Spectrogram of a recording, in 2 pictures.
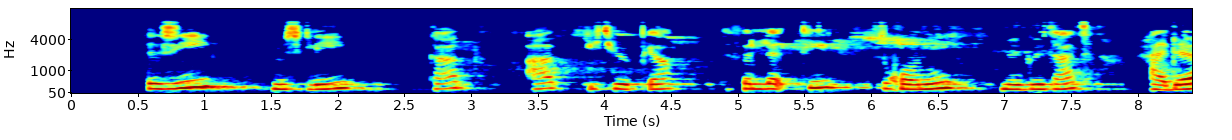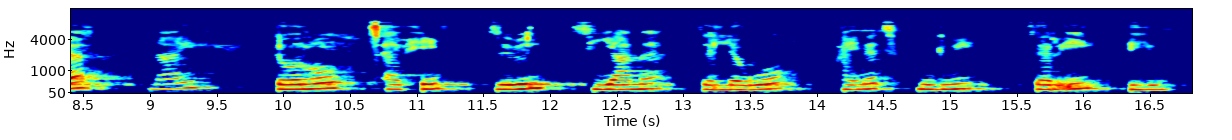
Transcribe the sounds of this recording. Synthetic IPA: ʔɨzimɨsli | kʰaβ | ʔaβʔit̪ʰijo̞pʼːjat̪ʰɐfɐlːɐt̪ʼt̪ʰːiz̥ɨxo̞numɨɡbɨt̪ʰat̪ | ħad̪ɐnaj | d̪̥oɾo̞t͡sʼɐβħiz̥ɨβɨlsɨjamɐz̥ɐlːɐwo̞ | ʕajnɐt̪mɨɡβi | z̥ɐɾʔiʔɨjːu

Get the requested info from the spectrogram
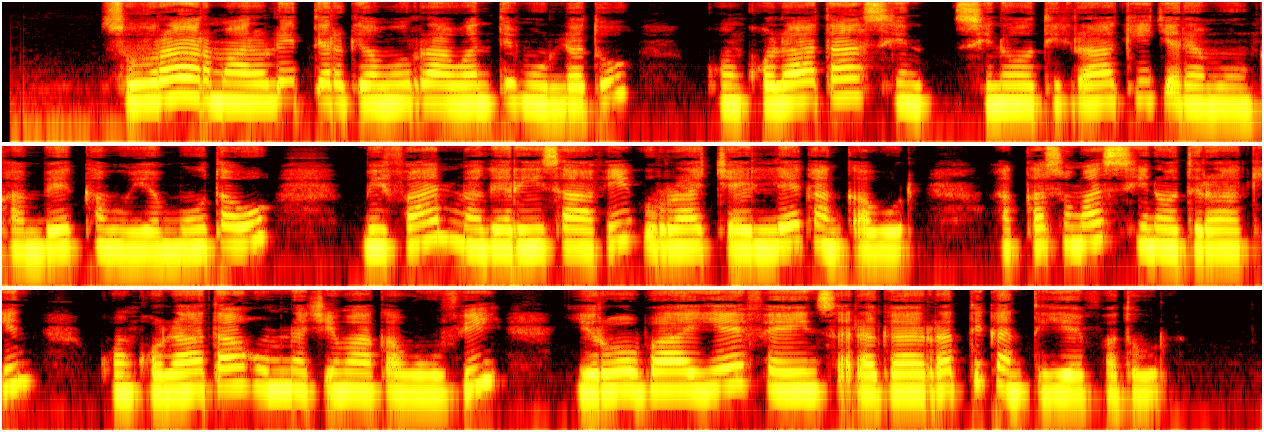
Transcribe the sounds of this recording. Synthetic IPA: suːɾaːɐɾmaːnɔlɪt̪ːɪɐɾɡɐmʊrːaːwɐnt̪ɪmʊlːɐt̪ʊ | kɔŋkʰɔlaːt̪aːsɪno̞ːt̪ɪɾaːkiːd͡ʒɛᶑɐmuːŋkɐmbe̞ːkːɐmʊjɛmːuːt̪ɐʔʊ | bɪfaːnmɐɡɐɾiːsaːfɪɡʊrːaːt͡ʃːɐɪlːe̞ːkɐŋkʼɐbʊᶑɐ̥ | ʔɐkːɐsʊmɐsːɪnoːt̪ɪɾaːkɪn | kɔŋkɔlaːt̪aːɦʊmnɐt͡ʃʼɪmaːkʼɐbuːfɪ | jɛɾo̞ːbaːjʔe̞ːfeɪnsɐ̰ᶑɐɡaːɪrːɐt̪ːɪkɐnt̪ʼɪjːe̞ːfːɐt̪uːᶑɐ̥

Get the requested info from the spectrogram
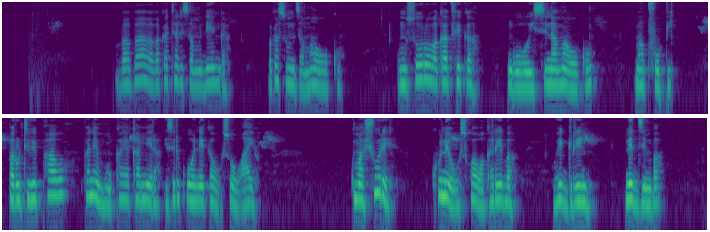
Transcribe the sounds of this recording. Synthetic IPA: ɓaɓaːʋaʋakatarisamuɗe̞ŋɡa | ʋakasumud͡zamaoːko̞ | kumuso̞ɾo̞ʋakap͡fe̞ka | ŋɡuʋo̞isinamao̞ko̞ | map͡fuːpi | paɾutiʋipʰaʋo̞ | pane̞m̤ukajakame̞ɾaisirikuo̞ne̞kaɦuswoɦwaːjo̞ | kumaʃuɾe̞ | kʰune̞ɦuswaɦwakaɾe̞ɓa | ɦwe̞ɡʱrini | ne̞d͡ziːmba

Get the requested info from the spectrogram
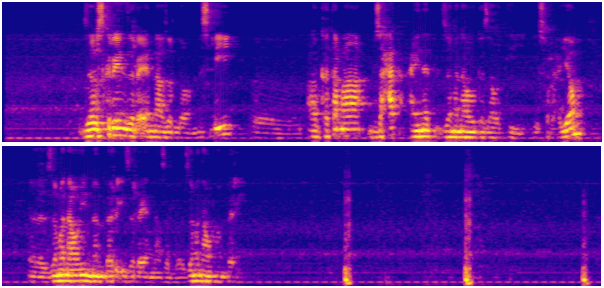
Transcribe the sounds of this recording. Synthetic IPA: zɐβskɾinzɨɾɐ̰ʔɛnːazɐlːomɨsli | ʔaβkʰɐt̪ʰɐmabɨzuħat̪ʕajnɐt̪zɐmɐnawiɡɐzawt̪ʰijɪsɨɾħɨjːo̞m | zɐmɐnawimɐmbɐɾzɨɾɐʔɛnːazɐlːowzɐmɐnawimɐmbɐɾɨjːu

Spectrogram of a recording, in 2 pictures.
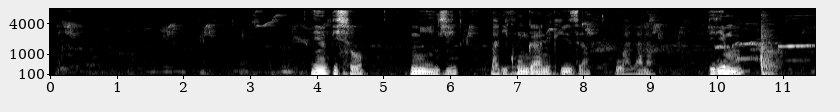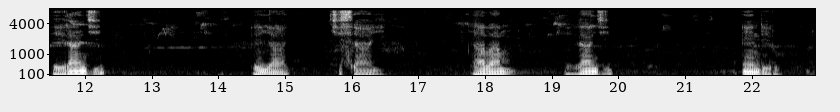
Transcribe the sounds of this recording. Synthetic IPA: empiso̞ | niːɲɟi | βalikʰuːŋɡaːnikʰizawalala | liɾimu | e̞ɾaːɲɟi | e̞ja | cisaːji | naβamu | e̞ɾaːɲɟi | ende̞ɾo

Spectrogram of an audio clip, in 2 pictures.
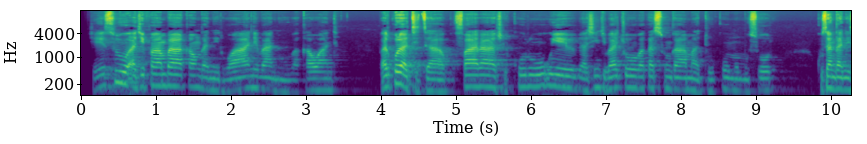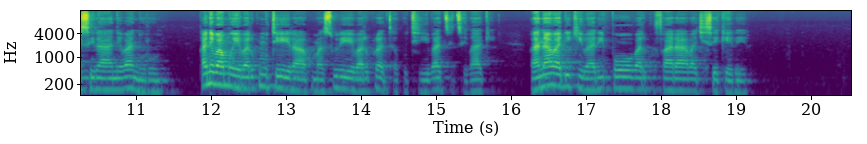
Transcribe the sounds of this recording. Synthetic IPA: d͡ʒe̞sua̰t͡ʃifambaːkauŋɡanirwane̞ʋan̤uʋakawaːnda | ʋarikuratid͡zaku̥faɾaʐikuruːje̞ʋaʒind͡ʒiʋat͡ʃo̞ʋakasuŋɡamadʱukumumuso̞ro | kusaŋɡanisiɾane̞ʋan̤uruːme | pane̞ʋamwe̞ʋaɾikumute̞ːɾakumasuɾe̞ʋaɾikuratid͡zakutʰiʋad͡zid͡ziʋaːke̞ | ʋanaʋaɗikiʋaɾipo̞ʋaɾikufaɾaʋat͡ʃi̥se̞ke̞re̞ːra

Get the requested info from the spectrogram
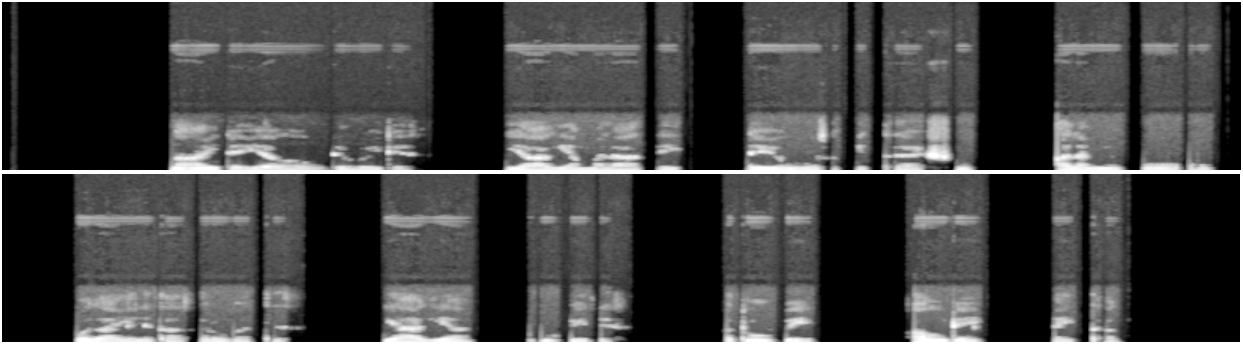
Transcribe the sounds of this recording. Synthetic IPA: nɐʔɐjd̪ɛʔɪjawɐwd̪ɛɔjd̪eːs | jaːɡɪjamɐlaːt̪ɛj | d̪ɛʔɪjɔwoːsɐkeːt̪ːɐjaːʃːʊ | ʔɐ̰lɐmkoːʔɔ | ɡɔzaːjɛlɛt̪aːsɐɾɔɡɐt̪ːeːs | jaːɡɪja | t̪ʼuːfejd̪eːs | kɐt̪ʼuːfɛ | ʔɐwd̪ɛj | lɐjt̪ʰːaːɡeː

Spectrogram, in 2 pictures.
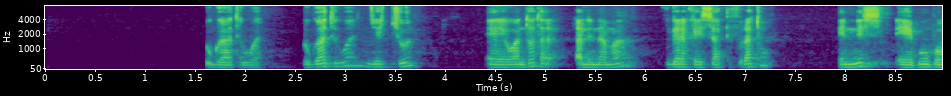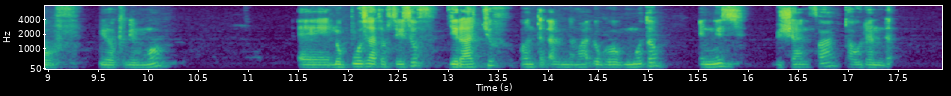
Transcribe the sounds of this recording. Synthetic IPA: ᶑʊɡaːt̪ɪwːɐn | ᶑʊɡaːt̪ɪwːɐnd͡ʒɛt͡ʃːuːn | wɐnt̪oːt̪ɐᶑɐlɪnɐmaː | ɡɐɾɐke̞ːsːaːt̪ːɪ̥fʊᶑɐt̪ʊ | ɪnːɪsᶑe̞ːbuːbɐʔʊf | jo̞ːkiːnɪmːo̞ː | lʊbːuːs̬aːt̪ʊɾsiːsuːfd͡ʒɪɾaːt͡ʃːuːfwɐnt̪ɐᶑɐlɪnɐmaːᶑʊɡoːbmuːt̪ɐʔʊ | ɪnːɪs | bɪʃaːnfaːt̪ɐʔuːd̪ɐnd̪ɐʔ

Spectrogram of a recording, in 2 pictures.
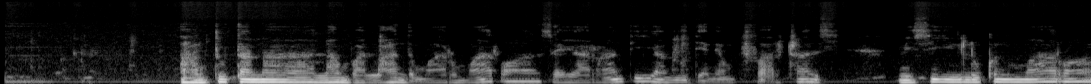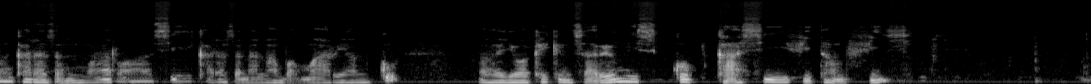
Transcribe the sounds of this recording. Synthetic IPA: amit̪ut̪anəlambəland̪imaɾumaɾuaz̥ajaɾant̪iamid̪enamipi̥v̥a̰ɾuʈ͡ʂazi̥ | misilukunimaɾwãkaɾaza̰nimaɾasikʰaɾazanəlambə̰maɾianiku | ewakajkiniz̥a̰ɾewmisi̥kopi̥ɡ̥asiv̥it̪amiv̥i

